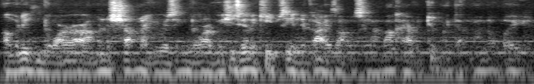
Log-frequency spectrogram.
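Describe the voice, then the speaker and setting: Deep-voiced man rambling in an echoey room. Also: fairly even intonation, very fast. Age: 30s. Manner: meandering, casual, swears, argues with absent people. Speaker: vlogger. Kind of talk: late-night rambling monologue. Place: room at home, family upstairs. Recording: echoey room, distant mic, background noise and music.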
